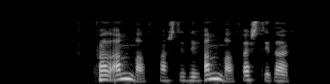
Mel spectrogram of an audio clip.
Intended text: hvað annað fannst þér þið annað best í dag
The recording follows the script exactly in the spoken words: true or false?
true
